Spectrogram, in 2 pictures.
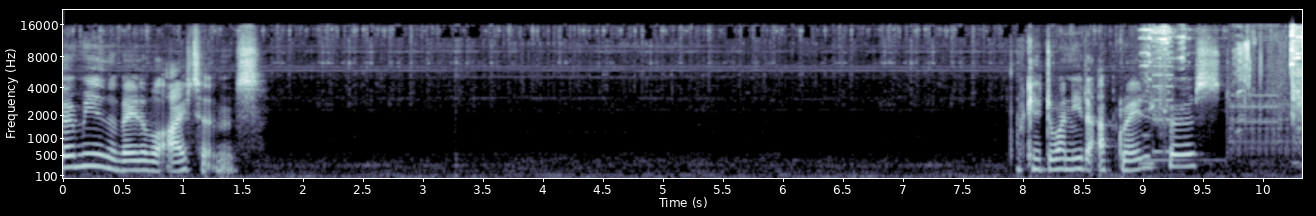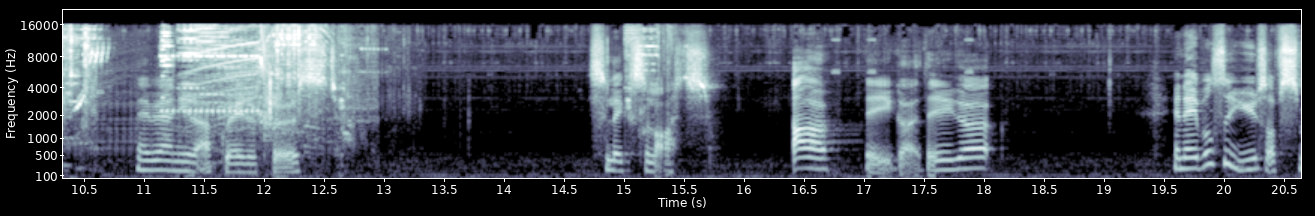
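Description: A young woman talks with animation into a close microphone, in short bursts with pauses.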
